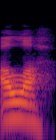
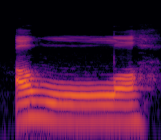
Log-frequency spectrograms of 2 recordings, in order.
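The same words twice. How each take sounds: First: The L sound is short, not held. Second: The L sound is held long and pressed. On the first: The speaker calls it wrong. "Bukan Allah" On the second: The speaker calls it right. "tapi Allah, lamnya ditekan"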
